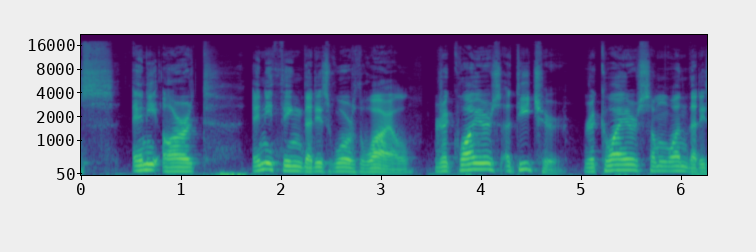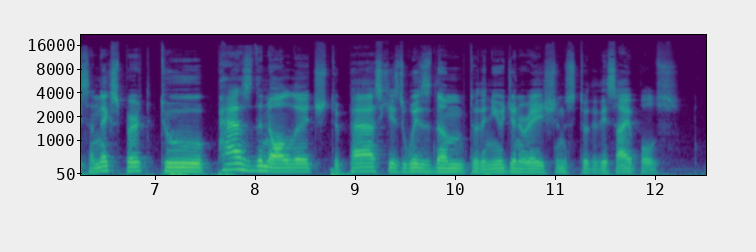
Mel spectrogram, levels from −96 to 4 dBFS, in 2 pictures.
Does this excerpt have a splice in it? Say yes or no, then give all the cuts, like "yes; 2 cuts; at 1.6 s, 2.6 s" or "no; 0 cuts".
yes; 2 cuts; at 3.4 s, 7.0 s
